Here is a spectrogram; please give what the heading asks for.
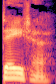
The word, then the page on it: data: American English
